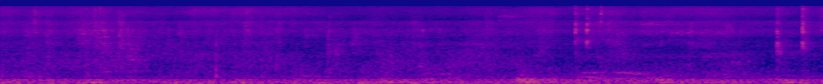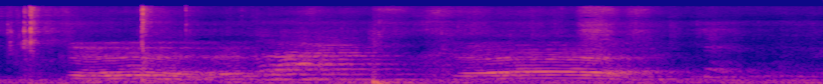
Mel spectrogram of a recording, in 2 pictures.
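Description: Actors' voices making two drawn-out, wavering animal-like calls about halfway through, with a single thump between them, over a steady low room hum.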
